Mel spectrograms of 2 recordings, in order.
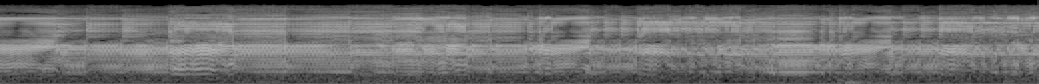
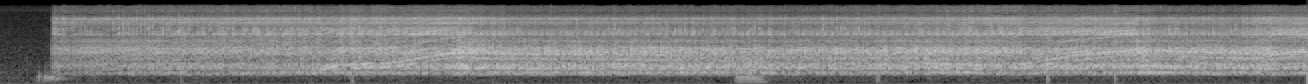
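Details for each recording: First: Motor driven by a synchronous torque controller with mark (pulse width) control being added: high buzzing whine shifting pitch like a tune as the controller deliberately varies the mark length. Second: Brushless motor under PWM mark-control torque algorithm: even high electronic whine with faint rising sweeps, running smoothly once power is sufficient. Normal running.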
